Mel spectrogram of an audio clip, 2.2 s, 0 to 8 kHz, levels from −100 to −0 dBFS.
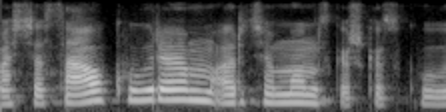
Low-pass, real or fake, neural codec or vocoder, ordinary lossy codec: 7.2 kHz; real; none; Opus, 24 kbps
